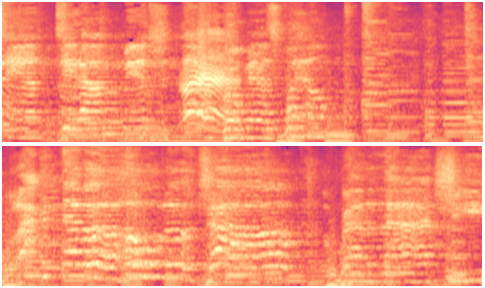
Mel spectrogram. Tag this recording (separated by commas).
Independent music, Music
